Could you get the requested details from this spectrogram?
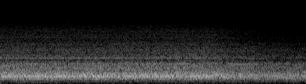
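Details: Rigol DP832 power supply with stock SUNON ME80251V1-000C-A99 80mm fan before replacement: constant loud rushing hiss with a faint steady tone, no rattle or grind; noisy cooling fan.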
